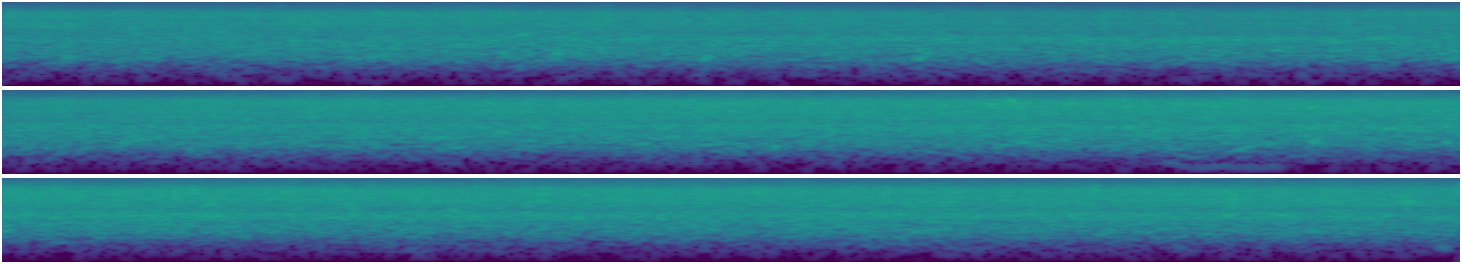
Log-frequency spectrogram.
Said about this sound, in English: just enjoy the sound of the creek.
